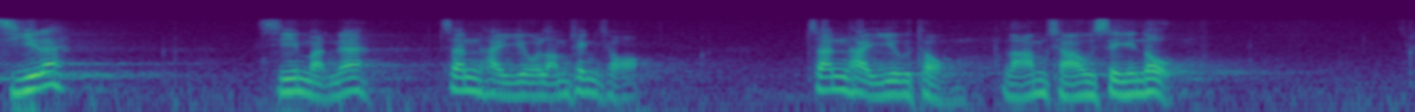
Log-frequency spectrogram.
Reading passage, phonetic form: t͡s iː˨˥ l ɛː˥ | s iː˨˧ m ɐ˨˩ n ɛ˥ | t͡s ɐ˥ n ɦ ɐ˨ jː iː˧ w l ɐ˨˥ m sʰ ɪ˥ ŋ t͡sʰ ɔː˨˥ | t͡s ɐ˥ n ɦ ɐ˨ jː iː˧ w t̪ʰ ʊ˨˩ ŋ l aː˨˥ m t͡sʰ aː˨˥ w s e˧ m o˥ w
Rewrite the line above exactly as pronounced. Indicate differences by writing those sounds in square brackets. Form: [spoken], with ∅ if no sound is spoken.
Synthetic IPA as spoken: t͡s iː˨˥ l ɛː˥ | s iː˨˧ m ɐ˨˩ n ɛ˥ | t͡s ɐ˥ n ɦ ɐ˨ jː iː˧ w l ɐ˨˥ m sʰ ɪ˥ ŋ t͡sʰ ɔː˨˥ | t͡s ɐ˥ n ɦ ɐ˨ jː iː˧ w t̪ʰ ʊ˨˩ ŋ l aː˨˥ m t͡sʰ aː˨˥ w s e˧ [n] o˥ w

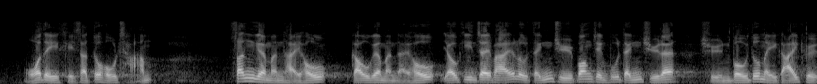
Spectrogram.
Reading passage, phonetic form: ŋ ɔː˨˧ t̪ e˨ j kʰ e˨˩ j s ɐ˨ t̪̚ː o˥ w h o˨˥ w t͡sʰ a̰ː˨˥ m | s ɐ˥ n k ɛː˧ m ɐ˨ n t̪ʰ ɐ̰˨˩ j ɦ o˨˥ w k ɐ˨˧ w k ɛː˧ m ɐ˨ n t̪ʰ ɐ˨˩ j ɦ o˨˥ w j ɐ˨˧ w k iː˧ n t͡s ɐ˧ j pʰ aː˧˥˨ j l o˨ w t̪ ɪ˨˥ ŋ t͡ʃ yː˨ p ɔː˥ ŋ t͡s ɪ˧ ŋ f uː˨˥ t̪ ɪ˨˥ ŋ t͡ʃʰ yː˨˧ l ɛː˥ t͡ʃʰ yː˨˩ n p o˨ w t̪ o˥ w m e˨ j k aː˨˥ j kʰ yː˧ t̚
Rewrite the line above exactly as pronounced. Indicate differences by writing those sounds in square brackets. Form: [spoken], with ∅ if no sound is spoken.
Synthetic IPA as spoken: ŋ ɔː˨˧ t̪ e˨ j kʰ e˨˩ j s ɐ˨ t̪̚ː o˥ w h o˨˥ w t͡sʰ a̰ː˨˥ m | s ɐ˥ n k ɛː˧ m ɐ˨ n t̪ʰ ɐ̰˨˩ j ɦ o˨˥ w k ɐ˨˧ w k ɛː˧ m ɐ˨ n t̪ʰ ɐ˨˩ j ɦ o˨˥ w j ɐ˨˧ w k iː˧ n t͡s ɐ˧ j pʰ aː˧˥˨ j l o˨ w t̪ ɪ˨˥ ŋ t͡ʃ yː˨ p ɔː˥ ŋ t͡s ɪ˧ ŋ f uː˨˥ t̪ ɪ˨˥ ŋ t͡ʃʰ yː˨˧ l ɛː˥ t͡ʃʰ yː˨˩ n p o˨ w t̪ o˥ w m e˨ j k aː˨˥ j kʰ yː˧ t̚

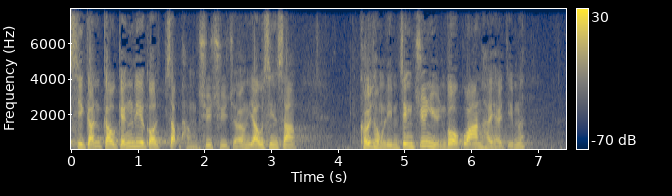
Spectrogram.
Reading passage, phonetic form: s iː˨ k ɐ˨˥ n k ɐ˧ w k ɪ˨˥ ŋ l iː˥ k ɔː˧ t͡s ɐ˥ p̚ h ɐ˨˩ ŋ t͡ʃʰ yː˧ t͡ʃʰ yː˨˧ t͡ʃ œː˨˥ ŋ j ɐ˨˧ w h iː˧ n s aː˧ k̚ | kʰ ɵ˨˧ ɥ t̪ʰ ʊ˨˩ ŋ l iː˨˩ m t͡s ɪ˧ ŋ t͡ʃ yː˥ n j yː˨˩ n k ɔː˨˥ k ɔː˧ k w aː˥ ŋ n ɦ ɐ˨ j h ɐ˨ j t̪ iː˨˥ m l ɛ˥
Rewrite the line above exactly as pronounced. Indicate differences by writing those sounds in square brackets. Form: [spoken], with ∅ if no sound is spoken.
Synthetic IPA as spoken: s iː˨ k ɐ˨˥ n k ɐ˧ w k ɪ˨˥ ŋ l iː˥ k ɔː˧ t͡s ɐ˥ p̚ h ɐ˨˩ ŋ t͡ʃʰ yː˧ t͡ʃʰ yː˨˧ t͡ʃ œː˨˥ ŋ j ɐ˨˧ w [s] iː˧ n s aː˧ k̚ | kʰ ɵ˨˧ ɥ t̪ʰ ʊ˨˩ ŋ l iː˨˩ m t͡s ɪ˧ ŋ t͡ʃ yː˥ n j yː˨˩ n k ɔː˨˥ k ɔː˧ k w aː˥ [∅] n ɦ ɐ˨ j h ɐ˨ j t̪ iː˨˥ m l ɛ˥

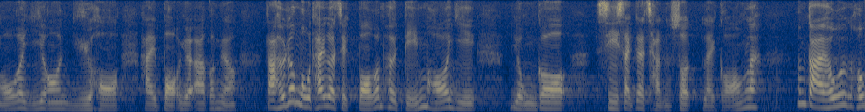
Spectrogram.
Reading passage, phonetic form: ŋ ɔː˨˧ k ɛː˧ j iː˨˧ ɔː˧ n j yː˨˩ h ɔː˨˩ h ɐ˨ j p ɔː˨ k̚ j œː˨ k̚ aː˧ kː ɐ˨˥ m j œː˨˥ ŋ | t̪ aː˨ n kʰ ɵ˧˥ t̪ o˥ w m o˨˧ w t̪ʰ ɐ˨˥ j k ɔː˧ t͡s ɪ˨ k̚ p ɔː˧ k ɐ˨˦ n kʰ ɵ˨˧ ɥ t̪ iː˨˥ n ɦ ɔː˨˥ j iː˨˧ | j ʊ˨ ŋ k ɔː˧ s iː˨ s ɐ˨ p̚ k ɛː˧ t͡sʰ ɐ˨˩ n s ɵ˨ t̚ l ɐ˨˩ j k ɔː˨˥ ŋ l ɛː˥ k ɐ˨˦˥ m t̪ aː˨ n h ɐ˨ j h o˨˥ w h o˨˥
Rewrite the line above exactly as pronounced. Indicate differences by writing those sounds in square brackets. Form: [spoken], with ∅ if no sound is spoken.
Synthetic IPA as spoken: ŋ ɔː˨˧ k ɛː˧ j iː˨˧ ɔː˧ n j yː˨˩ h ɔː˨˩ h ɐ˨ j p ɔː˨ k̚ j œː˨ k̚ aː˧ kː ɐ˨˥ m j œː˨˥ ŋ | t̪ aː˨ n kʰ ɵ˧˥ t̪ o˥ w m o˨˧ w t̪ʰ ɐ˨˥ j k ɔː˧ t͡s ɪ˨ k̚ p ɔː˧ k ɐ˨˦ [m] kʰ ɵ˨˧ ɥ t̪ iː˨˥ [m] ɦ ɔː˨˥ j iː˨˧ | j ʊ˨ ŋ k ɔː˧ s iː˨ s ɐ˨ [t̚] k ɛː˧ t͡sʰ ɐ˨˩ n s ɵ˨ t̚ l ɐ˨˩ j k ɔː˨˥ ŋ l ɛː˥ k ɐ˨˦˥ m t̪ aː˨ n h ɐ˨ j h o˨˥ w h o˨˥

